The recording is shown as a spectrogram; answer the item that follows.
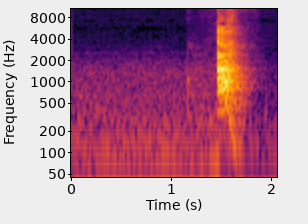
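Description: A faint low hum, then one short, loud vocal call about one and a half seconds in, falling in pitch.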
